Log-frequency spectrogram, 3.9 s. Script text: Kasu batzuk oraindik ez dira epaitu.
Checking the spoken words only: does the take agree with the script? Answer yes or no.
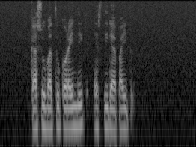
yes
